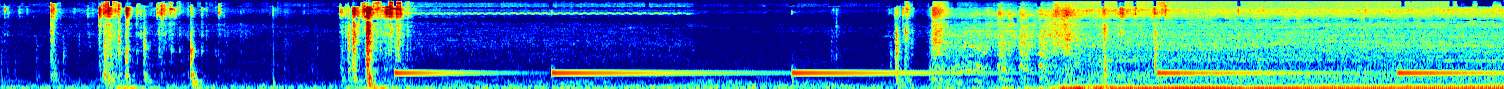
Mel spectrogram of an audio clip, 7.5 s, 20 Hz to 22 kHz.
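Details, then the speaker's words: New 2022 Chevy Silverado LTD Custom 4x4, 2.7L L3B turbo four-cylinder, 8L90 8-speed: chimes and clicks, then a quick crank catches and settles into a smooth, steady low idle; healthy normal start. "I'll do a quick startup on this so you can hear what it sounds like."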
